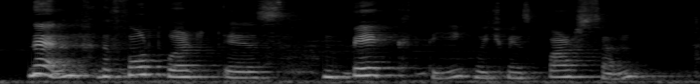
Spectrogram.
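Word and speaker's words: ব্যক্তি: So sometimes this is a confusing sign in Bangla, this one, this wave. Sometimes it can be pronounced as a, not ya though, it's like a as in hat, a sound as in hat, right? So it can be pronounced as like that, but here it is pronounced as a. So this is a, like bed. Sometimes this sound can be pronounced as a, as in bed.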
